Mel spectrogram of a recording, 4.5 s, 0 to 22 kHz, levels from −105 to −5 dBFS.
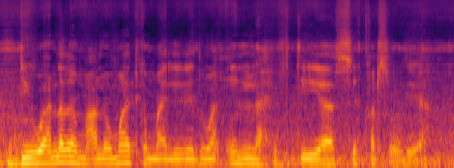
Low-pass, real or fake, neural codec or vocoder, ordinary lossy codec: none; fake; codec, 44.1 kHz, 7.8 kbps, Pupu-Codec; none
